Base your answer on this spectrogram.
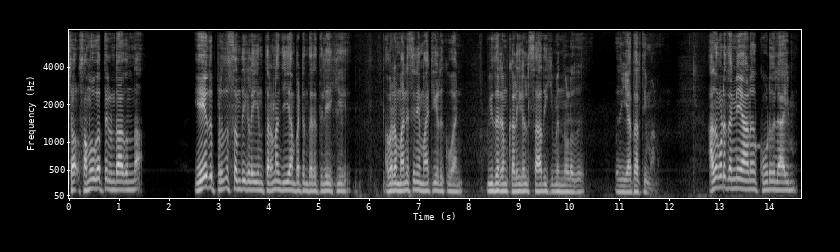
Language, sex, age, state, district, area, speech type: Malayalam, male, 45-60, Kerala, Kollam, rural, spontaneous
